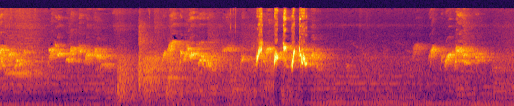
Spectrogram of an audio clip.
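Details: Red-whiskered bulbul with a strong, clear voice delivering southern Thai master-style song: warbled phrases, a brief loud sequence of five sharp staccato notes, then quieter whistled phrases after a pause.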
